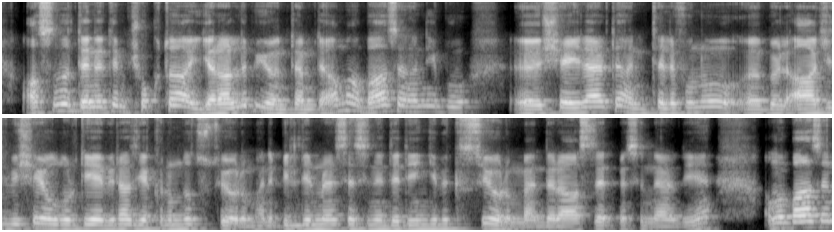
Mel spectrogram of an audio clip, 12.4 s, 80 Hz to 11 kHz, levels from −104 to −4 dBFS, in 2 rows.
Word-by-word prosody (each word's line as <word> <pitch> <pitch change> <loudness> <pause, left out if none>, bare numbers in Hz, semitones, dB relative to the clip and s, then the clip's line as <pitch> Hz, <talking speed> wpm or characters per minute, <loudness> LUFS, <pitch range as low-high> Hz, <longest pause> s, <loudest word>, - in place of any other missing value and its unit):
Aslında 180 +6 +4
denedim, 155 +2 +3
çok 160 +1 -6
da 175 -2 +3
yararlı 135 +5 +3
bir - - -6
yöntemdi 120 -3 -2
ama 210 -8 -4
bazen, 175 +3 +1
hani, 165 0 -9
bu, 150 0 -11 0.3
eee, 120 0 +5
şeylerden, 145 +1 +3
telefonu, 145 +4 -4
eee, 120 0 -2
böyle 125 -1 -3
acil 130 +2 +2
bir 140 - -4
şey 145 +2 +1
olur 135 -2 -2
diye, 135 -1 +4
biraz 135 0 -2
yakınımda 130 +2 -4
tutuyorum. 130 -5 -1
Hani, 110 - -10
bildirimlerin 130 +2 -3
sesini 130 -1 0
dediğin 125 +2 -3
gibi 130 0 -7
kısıyorum 130 -4 +1
ben 100 +1 -6
de 105 - -1
rahatsız 105 +1 +1
etmesinler 105 -3 -4
diye 115 - -8 0.4
ama 160 +1 -5
bazen 180 +1 +3
135 Hz, 180 wpm, -22 LUFS, 125-155 Hz, 0.4 s, eee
